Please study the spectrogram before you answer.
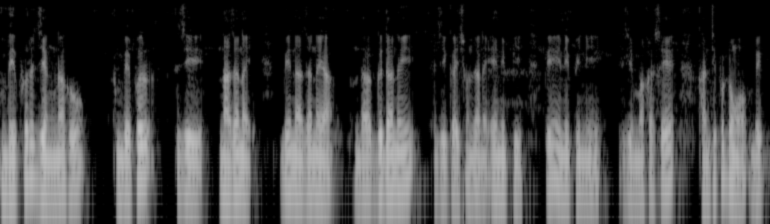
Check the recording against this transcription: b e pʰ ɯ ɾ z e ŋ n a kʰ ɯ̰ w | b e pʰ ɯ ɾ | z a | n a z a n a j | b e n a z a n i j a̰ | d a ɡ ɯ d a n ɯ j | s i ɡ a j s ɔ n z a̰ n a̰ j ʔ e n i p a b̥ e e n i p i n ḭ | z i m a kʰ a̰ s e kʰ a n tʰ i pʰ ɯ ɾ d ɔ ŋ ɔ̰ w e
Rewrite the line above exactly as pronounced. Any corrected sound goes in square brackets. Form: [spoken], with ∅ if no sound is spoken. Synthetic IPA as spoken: b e pʰ ɯ ɾ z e ŋ n a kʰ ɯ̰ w | b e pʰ ɯ ɾ | z [i] | n a z a n a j | b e n a z a n [a] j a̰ | d a ɡ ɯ d a n ɯ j | [z] i ɡ a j s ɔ n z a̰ n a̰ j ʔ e n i p [i] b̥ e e n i p i n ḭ | z i m a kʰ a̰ s e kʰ a n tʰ i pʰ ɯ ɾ d ɔ ŋ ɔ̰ [b] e

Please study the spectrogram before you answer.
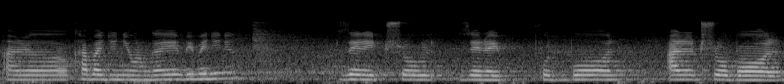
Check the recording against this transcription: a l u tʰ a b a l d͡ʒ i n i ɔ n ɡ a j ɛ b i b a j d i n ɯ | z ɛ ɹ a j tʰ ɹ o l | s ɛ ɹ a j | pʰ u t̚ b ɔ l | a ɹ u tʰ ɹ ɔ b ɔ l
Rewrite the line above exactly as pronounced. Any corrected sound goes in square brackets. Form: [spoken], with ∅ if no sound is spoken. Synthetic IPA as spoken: a [ɹ] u [kʰ] a b a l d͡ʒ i n i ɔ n ɡ a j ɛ b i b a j d i n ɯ | z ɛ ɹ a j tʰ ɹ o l | [z] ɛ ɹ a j | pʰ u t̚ b ɔ l | a ɹ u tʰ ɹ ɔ b ɔ l

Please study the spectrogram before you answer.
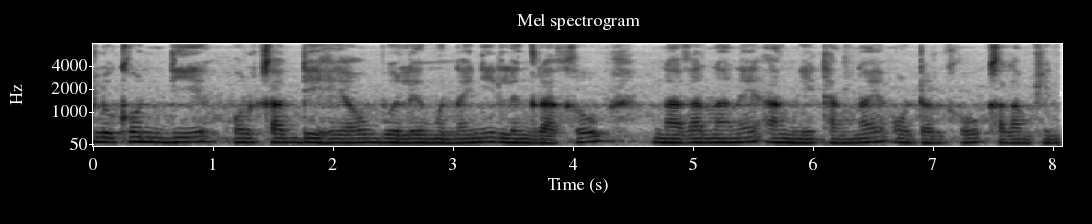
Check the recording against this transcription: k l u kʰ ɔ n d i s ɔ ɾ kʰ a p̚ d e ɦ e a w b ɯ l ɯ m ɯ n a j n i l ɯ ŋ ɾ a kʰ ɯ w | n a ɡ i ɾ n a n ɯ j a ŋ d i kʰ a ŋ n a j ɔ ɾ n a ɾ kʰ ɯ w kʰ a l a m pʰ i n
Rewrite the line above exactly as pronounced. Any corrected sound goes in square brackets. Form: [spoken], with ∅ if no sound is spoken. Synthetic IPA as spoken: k l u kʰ ɔ n d i [h] ɔ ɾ kʰ a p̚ d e ɦ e a w b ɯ l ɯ m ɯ n a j n i l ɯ ŋ ɾ a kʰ ɯ w | n a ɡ [a] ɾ n a n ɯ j a ŋ [n] i [tʰ] a ŋ n a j ɔ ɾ [d] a ɾ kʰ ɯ w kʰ a l a m pʰ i n

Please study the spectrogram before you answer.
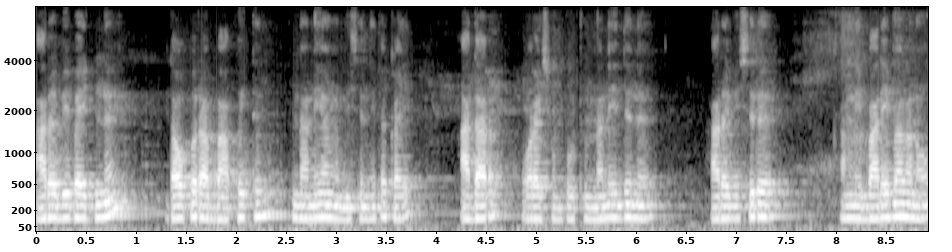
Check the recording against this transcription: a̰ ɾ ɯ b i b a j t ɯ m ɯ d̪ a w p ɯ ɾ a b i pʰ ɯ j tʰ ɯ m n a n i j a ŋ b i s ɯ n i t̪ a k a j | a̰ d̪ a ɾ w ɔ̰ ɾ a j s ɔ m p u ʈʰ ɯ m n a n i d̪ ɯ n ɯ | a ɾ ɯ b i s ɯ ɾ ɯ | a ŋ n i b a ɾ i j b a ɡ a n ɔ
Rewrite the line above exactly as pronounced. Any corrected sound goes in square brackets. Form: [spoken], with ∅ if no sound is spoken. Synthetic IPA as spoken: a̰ ɾ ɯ b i b a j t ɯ [n] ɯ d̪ a w p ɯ ɾ a b [a] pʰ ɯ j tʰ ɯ m n a n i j a ŋ b i s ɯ n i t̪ a k a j | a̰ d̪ a ɾ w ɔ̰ ɾ a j s ɔ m p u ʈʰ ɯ m n a n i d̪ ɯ n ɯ | a ɾ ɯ b i s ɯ ɾ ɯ | a ŋ n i b a ɾ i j b a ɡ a n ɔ

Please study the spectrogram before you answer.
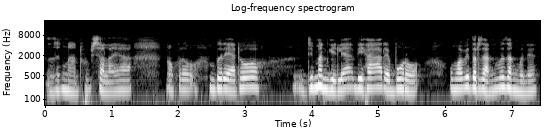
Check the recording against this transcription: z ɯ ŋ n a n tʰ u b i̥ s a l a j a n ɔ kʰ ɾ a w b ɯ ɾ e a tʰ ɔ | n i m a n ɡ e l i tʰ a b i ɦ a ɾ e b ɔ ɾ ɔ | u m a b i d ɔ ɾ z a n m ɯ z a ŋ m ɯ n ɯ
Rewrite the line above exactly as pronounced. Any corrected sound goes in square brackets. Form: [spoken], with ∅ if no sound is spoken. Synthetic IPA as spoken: z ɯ ŋ n a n tʰ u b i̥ s a l a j a n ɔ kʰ ɾ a w b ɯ ɾ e a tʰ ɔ | [d] i m a n ɡ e l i [∅] a b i ɦ a ɾ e b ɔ ɾ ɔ | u m a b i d ɔ ɾ z a n m ɯ z a ŋ m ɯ n ɯ

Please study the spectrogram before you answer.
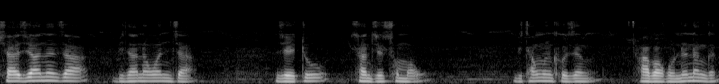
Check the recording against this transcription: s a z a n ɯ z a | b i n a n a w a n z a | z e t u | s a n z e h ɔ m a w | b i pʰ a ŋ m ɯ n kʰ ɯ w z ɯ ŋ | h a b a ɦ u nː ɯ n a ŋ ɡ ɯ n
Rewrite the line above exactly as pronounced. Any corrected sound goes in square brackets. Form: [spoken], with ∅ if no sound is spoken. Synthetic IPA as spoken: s a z a n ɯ z a | b i n a n a w a n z a | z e t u | s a n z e [s] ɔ m a w | b i [tʰ] a ŋ m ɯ n kʰ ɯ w z ɯ ŋ | h a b a ɦ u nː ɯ n a ŋ ɡ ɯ n

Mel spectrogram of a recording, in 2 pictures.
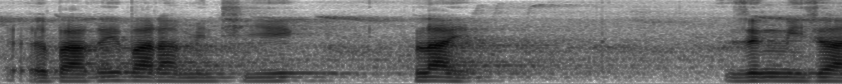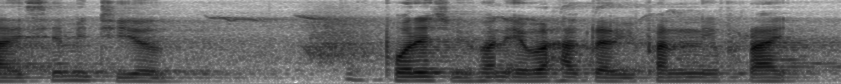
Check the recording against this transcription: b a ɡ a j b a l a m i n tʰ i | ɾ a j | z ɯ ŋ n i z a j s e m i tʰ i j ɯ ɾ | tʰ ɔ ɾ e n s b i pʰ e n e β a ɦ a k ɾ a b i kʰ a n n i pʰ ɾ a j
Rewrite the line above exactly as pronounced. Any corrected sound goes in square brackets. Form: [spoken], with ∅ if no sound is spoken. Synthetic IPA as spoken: b a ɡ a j b a [ɾ] a m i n tʰ i | [l] a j | z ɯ ŋ n i z a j s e m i tʰ i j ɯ [l] | [pʰ] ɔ ɾ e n s b i pʰ [a] n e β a ɦ a k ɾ a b i [pʰ] a n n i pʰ ɾ a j

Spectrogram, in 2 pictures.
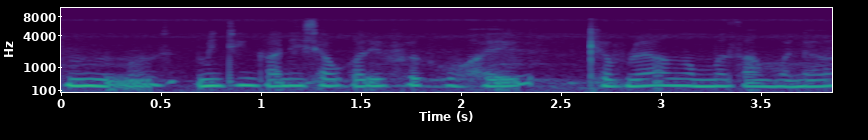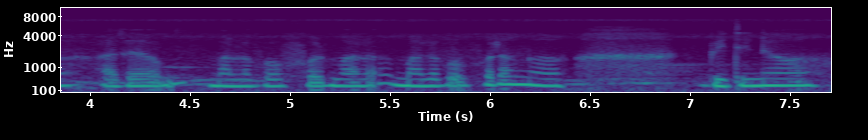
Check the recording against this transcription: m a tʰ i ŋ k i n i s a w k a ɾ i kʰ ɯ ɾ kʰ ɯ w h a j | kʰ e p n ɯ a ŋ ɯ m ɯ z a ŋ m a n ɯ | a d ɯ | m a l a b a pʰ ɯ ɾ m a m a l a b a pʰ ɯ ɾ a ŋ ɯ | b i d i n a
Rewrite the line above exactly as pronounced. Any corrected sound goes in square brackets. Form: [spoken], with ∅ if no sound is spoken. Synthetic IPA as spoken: m [i] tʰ i ŋ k [a] n i s a w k a ɾ i [pʰ] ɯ ɾ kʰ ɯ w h a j | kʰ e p n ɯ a ŋ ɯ m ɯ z a ŋ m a n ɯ | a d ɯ | m a l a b a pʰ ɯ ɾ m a m a l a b a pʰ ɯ ɾ a ŋ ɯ | b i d i n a

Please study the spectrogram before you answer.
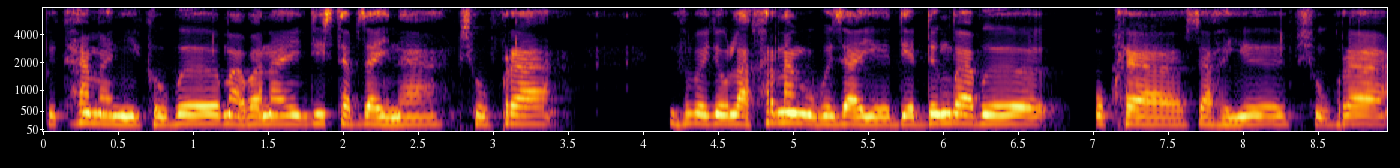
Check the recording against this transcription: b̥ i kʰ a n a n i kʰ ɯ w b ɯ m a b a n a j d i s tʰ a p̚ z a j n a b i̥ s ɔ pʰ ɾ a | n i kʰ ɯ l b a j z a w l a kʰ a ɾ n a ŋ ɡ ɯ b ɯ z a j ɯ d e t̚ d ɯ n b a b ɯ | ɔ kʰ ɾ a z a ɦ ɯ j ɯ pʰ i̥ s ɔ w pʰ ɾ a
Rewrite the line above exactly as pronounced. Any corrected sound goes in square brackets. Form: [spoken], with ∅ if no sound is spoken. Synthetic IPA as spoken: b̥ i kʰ a [m] a n i kʰ ɯ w b ɯ m a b a n a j d i s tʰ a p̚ z a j n a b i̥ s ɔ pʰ ɾ a | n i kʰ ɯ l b a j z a w l a kʰ a ɾ n a ŋ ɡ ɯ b ɯ z a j ɯ d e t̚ d ɯ [ŋ] b a b ɯ | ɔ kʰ ɾ a z a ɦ ɯ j ɯ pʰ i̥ s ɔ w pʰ ɾ a

